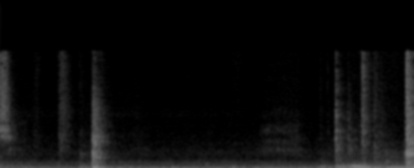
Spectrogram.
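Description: Clothes dryer being restarted: a sharp click, then the machine's low, steady motor hum, which grows stronger near the end as the drum gets going.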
